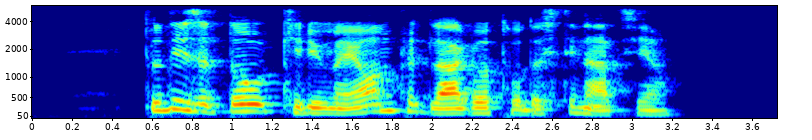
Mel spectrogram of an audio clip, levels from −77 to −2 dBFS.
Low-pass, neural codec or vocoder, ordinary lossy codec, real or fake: 5.4 kHz; codec, 16 kHz in and 24 kHz out, 2.2 kbps, FireRedTTS-2 codec; none; fake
